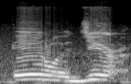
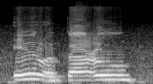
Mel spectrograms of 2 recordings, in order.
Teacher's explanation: را ساکن سے پہلے عارضی زیر ہو تب ہم را کو پر پڑھیں گے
